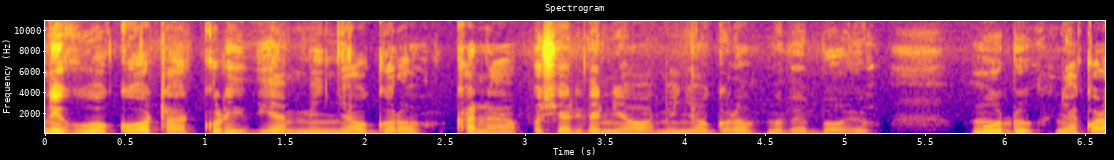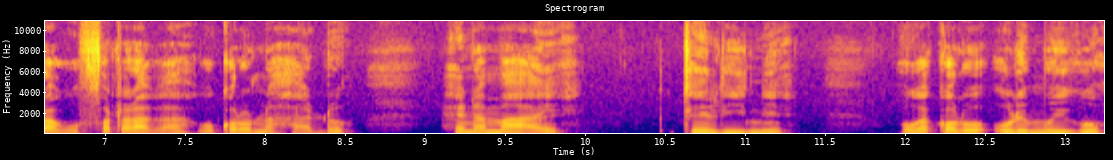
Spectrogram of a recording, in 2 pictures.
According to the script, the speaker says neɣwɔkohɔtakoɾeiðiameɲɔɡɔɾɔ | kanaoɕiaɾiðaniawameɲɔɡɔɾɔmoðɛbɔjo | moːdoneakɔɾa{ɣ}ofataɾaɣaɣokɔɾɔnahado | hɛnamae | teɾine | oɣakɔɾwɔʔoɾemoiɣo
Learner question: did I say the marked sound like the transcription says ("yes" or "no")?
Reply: yes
